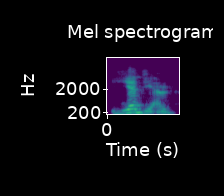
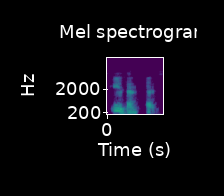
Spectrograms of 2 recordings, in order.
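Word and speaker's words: еден: of course um it they've actually added a y so it's yiddiyan nobody in macedonia pronounces ethan like not even in a in any dialect right so that's just plain wrong or chiatiri or piet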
